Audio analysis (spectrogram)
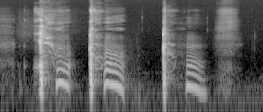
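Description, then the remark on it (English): A forceful sneeze and cough burst out at the same time, followed by two more harsh bursts with strained, groaning vocal tails and a final breathy exhale. “Sneeze and a cough at the same time.”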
